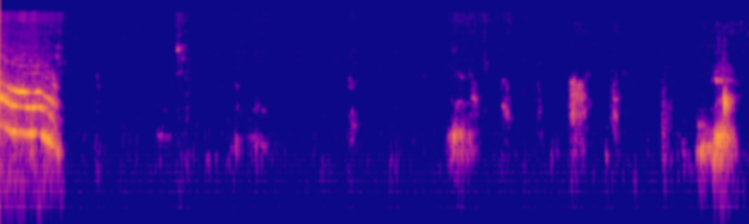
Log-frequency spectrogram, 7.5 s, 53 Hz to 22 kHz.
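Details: Blenheim Cavalier King Charles Spaniel puppies from a litter of six, two girls and four boys born March 7–8, in an indoor home puppy pen during potty training; one long, loud, descending harmonic whine, then scattered faint soft squeaks.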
